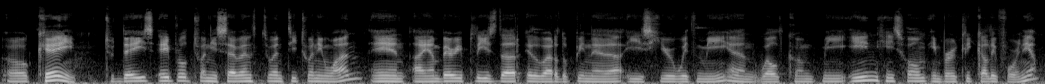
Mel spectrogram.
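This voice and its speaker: A man hosting an oral history, reading a formal introduction and then asking questions in a measured way. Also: medium pitch, steady tone, a little hiss or hum. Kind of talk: read introduction, then interview.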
